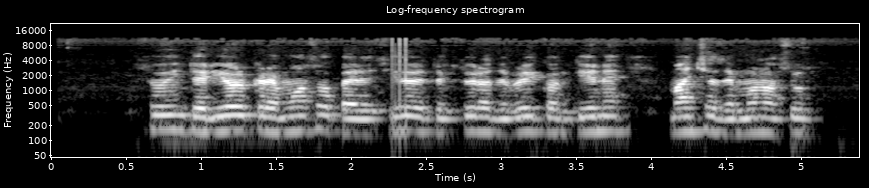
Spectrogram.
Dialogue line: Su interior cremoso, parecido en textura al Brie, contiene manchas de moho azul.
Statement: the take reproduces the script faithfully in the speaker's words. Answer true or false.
true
